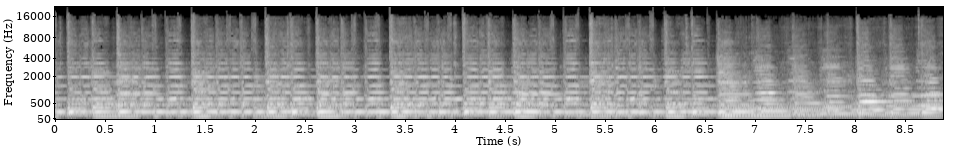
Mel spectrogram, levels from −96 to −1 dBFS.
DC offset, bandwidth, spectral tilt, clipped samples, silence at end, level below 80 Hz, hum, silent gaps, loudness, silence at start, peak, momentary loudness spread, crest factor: under 0.1%; 18 kHz; -4.5 dB/octave; under 0.1%; 0 s; -54 dBFS; none; none; -16 LUFS; 0 s; -2 dBFS; 3 LU; 14 dB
